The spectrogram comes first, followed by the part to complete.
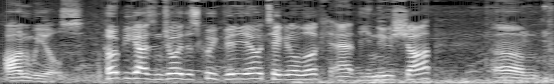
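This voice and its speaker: A man's voice: high voice, animated, unhurried. A young man casually walking viewers through a small shop, talking straight to them in an upbeat way. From Louisiana. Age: young adult. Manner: upbeat, addresses viewers directly. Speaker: vlogger. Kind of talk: casual walkthrough vlog. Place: outdoors by a waterside dock, then inside a small shop. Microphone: handheld camera held close.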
